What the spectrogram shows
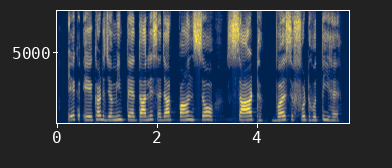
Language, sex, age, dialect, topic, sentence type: Hindi, female, 18-24, Kanauji Braj Bhasha, agriculture, statement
